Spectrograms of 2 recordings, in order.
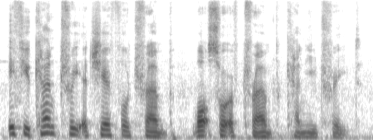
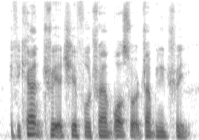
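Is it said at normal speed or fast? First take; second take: normal speed; fast. First: It is said at normal reading speed. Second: It is said quickly, like a tongue twister.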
